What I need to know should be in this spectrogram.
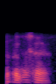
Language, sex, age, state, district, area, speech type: Urdu, male, 18-30, Bihar, Purnia, rural, conversation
